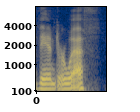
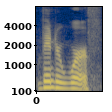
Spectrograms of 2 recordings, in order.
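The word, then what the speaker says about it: VanDerWerff: an interview with Emily vanderwef vanderworth I now realize I said her name wrong through the rest of the episode I'm sorry I left out the r um so in this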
